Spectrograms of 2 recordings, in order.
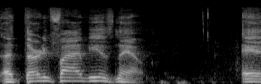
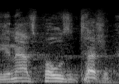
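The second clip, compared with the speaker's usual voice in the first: normal talking voice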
